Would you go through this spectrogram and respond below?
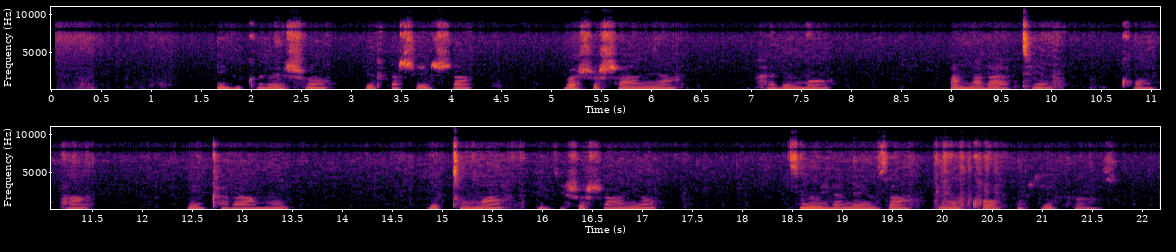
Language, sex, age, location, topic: Kinyarwanda, female, 18-24, Nyagatare, education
